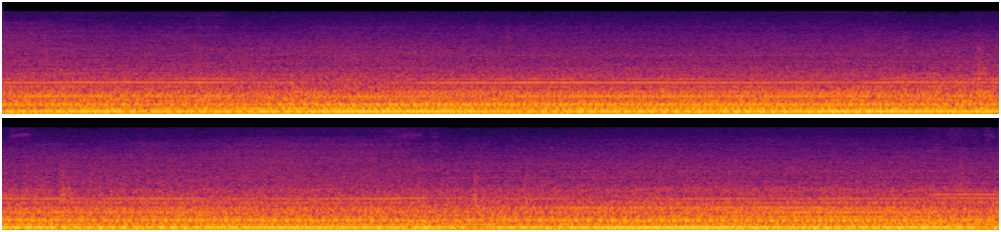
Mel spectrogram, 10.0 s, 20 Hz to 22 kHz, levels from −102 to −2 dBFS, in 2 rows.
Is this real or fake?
real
